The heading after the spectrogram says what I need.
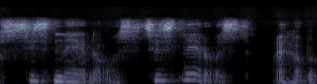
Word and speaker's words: Cisneros: Okay, now our next one is Evelyn Cisnerios. Cisneros. Cisneros. I hope I pronounced it right.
